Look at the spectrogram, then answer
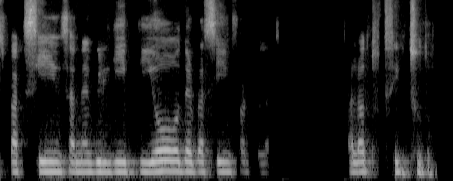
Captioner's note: speaking faintly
